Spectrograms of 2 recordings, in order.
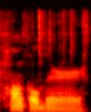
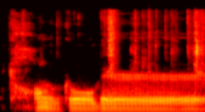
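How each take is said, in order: First: Said in the usual way. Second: Conkeldurr stretched out very slowly; slow drawn out. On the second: Shown as a demonstration. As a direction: savor each syllable of Conkeldurr. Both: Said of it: "what a weird name".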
